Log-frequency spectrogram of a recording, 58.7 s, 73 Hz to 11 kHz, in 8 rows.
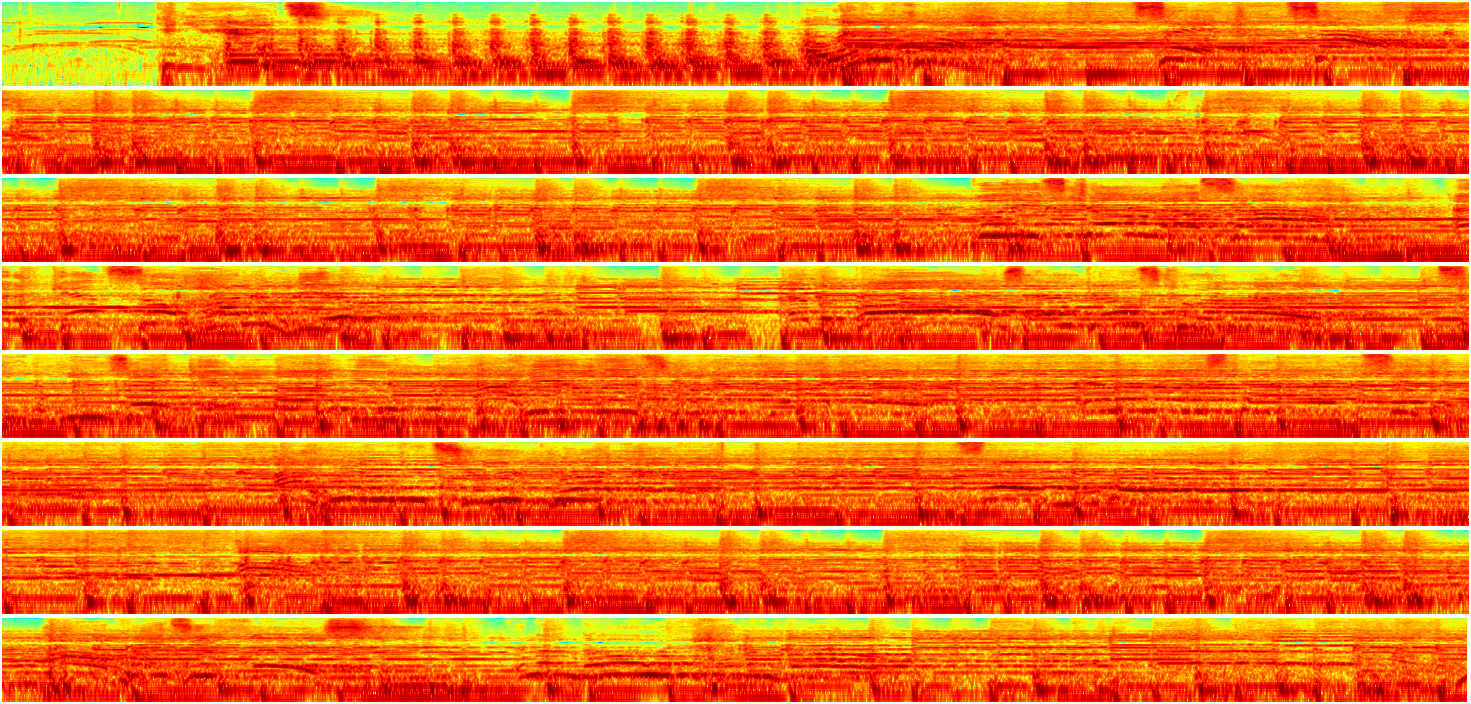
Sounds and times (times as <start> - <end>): Music: 0.0 - 58.6
Singing: 4.0 - 7.6, 25.9 - 45.8.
